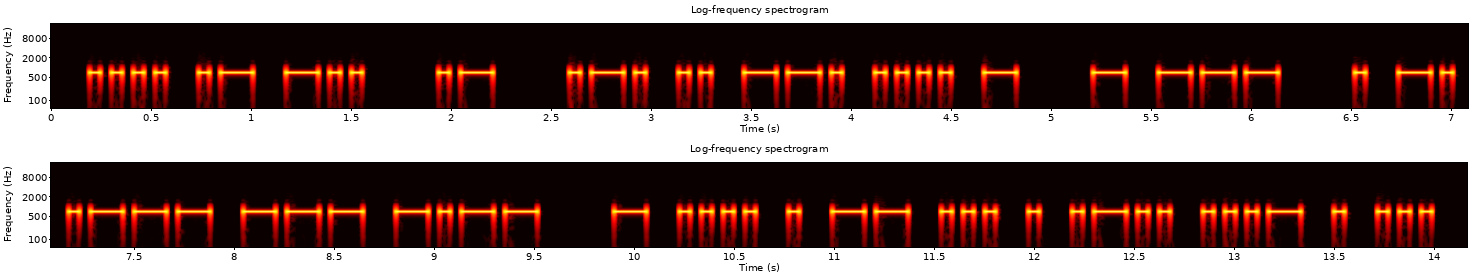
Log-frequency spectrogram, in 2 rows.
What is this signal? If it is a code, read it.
Morse code, heard as a keyed tone, about 22 wpm, 700 Hz. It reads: HAD A RIGHT TO ENJOY THEMSELVES
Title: Sentences from Top 1000 Words - Review Part 5 - 22wpm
